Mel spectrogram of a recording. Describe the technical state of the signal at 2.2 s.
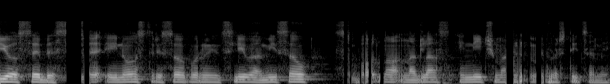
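At 2.2 s the speech is intact, with no fault at that point, and the G.722 wideband telephone coding at 64 kbit/s leaves at most a faint trace.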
